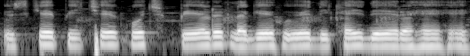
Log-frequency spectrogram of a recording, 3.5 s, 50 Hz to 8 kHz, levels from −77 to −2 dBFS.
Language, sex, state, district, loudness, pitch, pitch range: Hindi, male, Uttar Pradesh, Lalitpur, -14 LUFS, 130 Hz, 125-140 Hz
